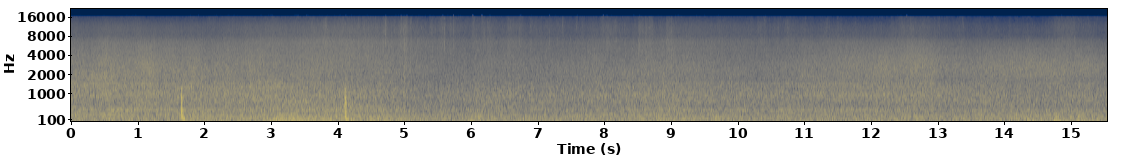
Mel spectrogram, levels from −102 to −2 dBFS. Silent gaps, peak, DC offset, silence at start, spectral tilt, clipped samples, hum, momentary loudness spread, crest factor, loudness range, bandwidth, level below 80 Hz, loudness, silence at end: none; -6 dBFS; under 0.1%; 0 s; -3.5 dB/octave; under 0.1%; none; 6 LU; 26 dB; 4 LU; 16.5 kHz; -42 dBFS; -31 LUFS; 0 s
